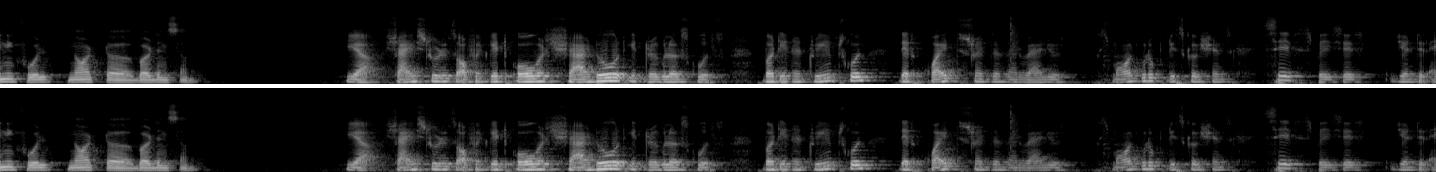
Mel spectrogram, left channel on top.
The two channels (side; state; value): both; normal; correlation 0.97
